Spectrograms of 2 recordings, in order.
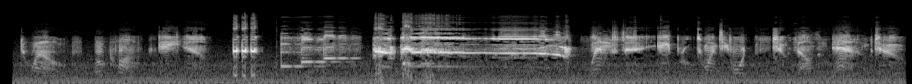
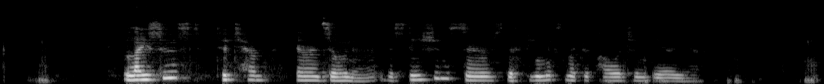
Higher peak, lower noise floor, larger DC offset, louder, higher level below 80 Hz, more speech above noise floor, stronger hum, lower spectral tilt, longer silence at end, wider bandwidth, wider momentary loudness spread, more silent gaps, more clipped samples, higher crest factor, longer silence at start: about the same, 0 dBFS vs -2 dBFS; second, -32 dBFS vs -52 dBFS; neither; first, -10 LUFS vs -20 LUFS; first, -50 dBFS vs -64 dBFS; second, 14 dB vs 32 dB; first, 50 Hz at -45 dBFS vs none; second, 0.5 dB/octave vs -8 dB/octave; about the same, 0.1 s vs 0.1 s; first, 12 kHz vs 7.4 kHz; first, 19 LU vs 16 LU; second, none vs 7.22-7.26 s, 7.86-7.95 s; first, 0.3% vs under 0.1%; second, 14 dB vs 20 dB; second, 0.2 s vs 0.4 s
